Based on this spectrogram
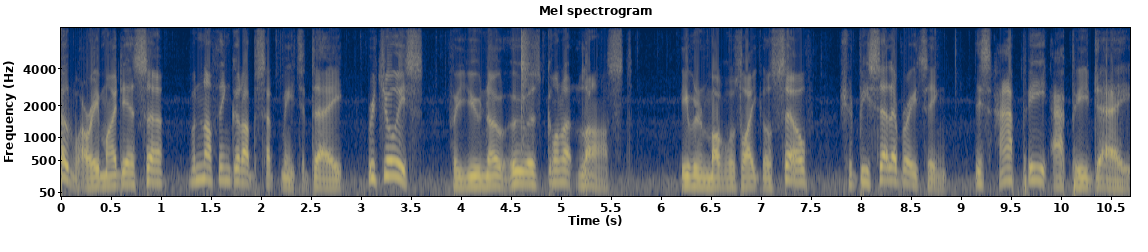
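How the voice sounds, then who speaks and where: Putting on a squeaky character voice, a man speaks at a moderate pace and medium pitch with very wide pitch swings. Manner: joyful, gleeful.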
